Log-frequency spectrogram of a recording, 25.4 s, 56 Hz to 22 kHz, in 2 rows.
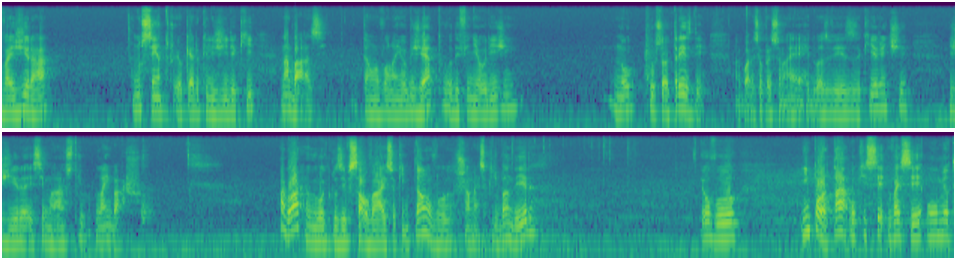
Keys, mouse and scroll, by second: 2.4 Escape, 4.9 click, 7.5 click, 9.1 shift+middle click, 9.9 r, 14.2 Escape, 14.9 shift+middle click, 16.8 ctrl+s, 19.0 click, 19.7-20.6 typing, 20.7 Return, 22.5 click, 24.8 middle click.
